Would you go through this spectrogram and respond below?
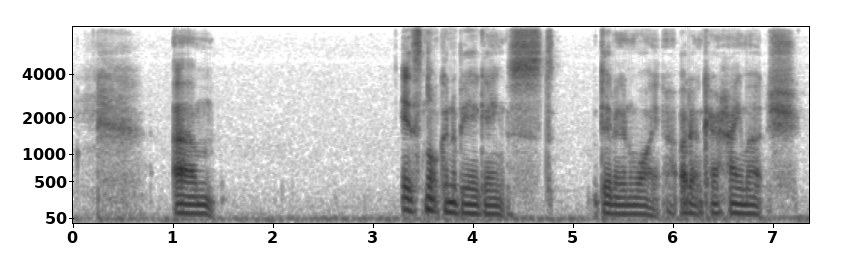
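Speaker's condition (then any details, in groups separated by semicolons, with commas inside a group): No condition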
